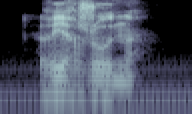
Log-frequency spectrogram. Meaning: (verb) to laugh in a forced way, to give a hollow laugh, to laugh grudgingly; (noun) a hollow laugh, a sour laughter
- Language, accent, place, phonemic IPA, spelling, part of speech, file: French, France, Lyon, /ʁiʁ ʒon/, rire jaune, verb / noun, LL-Q150 (fra)-rire jaune.wav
